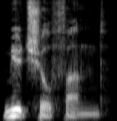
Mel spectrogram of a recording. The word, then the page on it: mutual fund: British English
